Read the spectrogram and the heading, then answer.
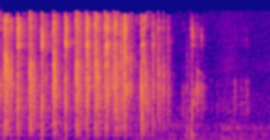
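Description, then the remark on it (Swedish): A die clatters across a tabletop in a quick, dense burst of clicking that slows to a few scattered taps before settling into silence, landing on a four. “En fyra på tärningen.”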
